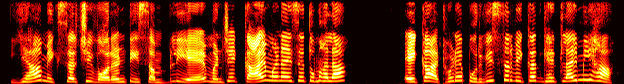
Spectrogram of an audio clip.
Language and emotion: Marathi, angry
